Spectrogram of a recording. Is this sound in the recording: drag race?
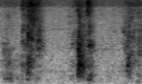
no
